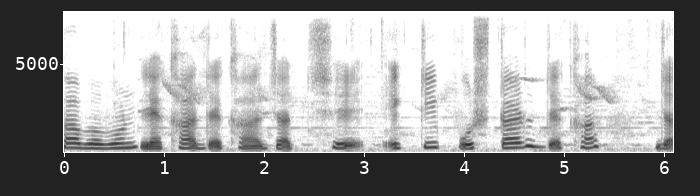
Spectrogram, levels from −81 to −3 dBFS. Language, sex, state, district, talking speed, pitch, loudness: Bengali, female, West Bengal, Malda, 80 wpm, 240 Hz, -30 LUFS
